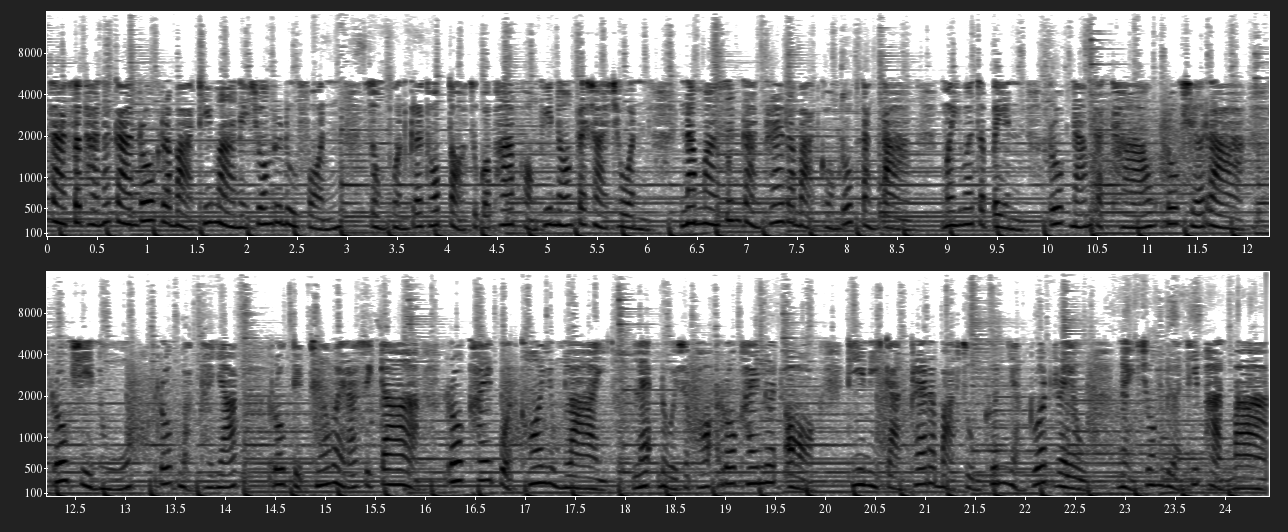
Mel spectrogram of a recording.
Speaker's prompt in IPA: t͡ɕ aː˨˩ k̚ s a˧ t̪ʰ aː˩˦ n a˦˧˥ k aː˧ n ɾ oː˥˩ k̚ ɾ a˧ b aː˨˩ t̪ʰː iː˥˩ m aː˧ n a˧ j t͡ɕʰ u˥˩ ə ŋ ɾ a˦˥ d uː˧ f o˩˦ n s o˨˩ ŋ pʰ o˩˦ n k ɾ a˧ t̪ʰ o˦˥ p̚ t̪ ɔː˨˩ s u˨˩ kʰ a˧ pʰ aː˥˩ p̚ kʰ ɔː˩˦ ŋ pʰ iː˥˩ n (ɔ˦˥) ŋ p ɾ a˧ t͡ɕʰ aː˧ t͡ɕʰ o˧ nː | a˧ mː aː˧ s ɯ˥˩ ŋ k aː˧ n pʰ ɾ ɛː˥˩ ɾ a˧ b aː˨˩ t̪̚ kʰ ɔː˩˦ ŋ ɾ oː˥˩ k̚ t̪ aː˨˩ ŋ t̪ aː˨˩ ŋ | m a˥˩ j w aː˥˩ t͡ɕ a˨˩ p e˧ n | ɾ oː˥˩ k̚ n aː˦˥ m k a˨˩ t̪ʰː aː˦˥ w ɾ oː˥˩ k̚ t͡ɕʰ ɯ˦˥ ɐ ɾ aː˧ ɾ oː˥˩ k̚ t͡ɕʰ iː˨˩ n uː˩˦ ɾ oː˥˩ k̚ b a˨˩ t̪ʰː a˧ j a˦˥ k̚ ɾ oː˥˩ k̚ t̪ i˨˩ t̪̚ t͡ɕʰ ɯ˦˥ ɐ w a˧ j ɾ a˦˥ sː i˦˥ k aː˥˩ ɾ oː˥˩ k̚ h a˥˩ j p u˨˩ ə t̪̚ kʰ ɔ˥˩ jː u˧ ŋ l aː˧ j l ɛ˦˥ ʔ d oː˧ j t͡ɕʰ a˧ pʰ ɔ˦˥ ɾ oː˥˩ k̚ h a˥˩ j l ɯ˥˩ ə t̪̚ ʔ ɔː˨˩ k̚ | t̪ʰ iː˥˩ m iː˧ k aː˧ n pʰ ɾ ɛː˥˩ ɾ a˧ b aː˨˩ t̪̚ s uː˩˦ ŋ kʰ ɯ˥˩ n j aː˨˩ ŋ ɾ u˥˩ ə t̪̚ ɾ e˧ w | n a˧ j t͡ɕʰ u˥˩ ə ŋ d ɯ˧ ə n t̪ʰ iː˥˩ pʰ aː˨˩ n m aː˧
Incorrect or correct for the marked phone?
incorrect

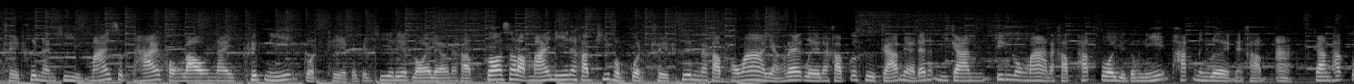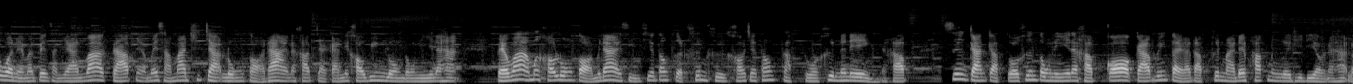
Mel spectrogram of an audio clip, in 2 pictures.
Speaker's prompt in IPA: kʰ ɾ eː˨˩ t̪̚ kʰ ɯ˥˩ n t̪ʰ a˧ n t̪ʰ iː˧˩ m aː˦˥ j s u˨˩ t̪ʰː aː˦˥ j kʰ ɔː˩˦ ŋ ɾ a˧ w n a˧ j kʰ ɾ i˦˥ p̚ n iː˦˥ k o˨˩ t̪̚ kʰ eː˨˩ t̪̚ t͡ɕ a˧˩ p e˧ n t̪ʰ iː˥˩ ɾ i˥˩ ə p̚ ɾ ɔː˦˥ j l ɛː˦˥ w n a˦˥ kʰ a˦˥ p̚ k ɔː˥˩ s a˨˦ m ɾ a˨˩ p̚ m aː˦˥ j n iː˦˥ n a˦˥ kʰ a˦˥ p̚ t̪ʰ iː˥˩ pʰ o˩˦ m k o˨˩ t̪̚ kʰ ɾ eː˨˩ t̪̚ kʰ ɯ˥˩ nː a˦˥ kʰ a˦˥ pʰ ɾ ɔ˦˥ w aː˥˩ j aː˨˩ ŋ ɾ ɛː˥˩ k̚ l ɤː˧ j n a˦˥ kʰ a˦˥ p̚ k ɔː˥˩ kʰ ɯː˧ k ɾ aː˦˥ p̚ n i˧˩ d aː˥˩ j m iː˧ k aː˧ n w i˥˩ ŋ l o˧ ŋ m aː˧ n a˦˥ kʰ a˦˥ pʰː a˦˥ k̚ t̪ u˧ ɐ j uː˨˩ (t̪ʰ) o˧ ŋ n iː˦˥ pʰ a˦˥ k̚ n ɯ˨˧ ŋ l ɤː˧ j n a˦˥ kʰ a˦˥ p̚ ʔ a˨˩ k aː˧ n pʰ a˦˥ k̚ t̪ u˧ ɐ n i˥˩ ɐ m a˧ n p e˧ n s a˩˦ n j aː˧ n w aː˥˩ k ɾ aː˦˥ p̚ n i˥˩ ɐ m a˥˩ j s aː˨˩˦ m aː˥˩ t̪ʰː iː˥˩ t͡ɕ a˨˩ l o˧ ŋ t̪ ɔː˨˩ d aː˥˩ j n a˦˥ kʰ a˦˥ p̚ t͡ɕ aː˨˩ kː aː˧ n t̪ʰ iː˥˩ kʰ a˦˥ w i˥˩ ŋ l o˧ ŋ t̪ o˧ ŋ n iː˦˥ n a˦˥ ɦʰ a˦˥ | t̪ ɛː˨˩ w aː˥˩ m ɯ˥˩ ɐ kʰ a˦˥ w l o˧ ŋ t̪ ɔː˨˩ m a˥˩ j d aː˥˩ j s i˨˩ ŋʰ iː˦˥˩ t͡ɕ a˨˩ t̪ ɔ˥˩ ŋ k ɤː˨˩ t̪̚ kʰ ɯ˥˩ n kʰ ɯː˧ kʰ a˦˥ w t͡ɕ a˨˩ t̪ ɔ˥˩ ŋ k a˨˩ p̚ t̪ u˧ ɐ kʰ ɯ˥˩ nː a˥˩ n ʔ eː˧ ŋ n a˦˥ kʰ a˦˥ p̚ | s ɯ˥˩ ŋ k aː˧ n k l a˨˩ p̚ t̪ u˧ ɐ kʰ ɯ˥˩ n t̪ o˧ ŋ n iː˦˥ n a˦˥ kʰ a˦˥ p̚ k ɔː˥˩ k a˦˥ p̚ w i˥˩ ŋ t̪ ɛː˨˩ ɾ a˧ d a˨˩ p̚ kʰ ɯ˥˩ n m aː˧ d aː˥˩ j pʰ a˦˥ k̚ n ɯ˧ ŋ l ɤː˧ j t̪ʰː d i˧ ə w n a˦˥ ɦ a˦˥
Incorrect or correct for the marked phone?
incorrect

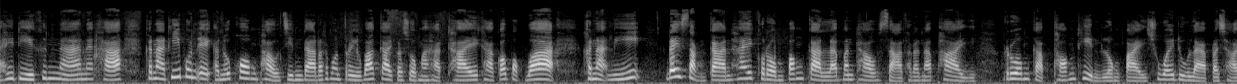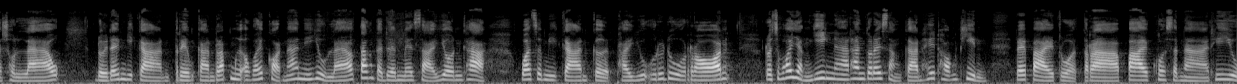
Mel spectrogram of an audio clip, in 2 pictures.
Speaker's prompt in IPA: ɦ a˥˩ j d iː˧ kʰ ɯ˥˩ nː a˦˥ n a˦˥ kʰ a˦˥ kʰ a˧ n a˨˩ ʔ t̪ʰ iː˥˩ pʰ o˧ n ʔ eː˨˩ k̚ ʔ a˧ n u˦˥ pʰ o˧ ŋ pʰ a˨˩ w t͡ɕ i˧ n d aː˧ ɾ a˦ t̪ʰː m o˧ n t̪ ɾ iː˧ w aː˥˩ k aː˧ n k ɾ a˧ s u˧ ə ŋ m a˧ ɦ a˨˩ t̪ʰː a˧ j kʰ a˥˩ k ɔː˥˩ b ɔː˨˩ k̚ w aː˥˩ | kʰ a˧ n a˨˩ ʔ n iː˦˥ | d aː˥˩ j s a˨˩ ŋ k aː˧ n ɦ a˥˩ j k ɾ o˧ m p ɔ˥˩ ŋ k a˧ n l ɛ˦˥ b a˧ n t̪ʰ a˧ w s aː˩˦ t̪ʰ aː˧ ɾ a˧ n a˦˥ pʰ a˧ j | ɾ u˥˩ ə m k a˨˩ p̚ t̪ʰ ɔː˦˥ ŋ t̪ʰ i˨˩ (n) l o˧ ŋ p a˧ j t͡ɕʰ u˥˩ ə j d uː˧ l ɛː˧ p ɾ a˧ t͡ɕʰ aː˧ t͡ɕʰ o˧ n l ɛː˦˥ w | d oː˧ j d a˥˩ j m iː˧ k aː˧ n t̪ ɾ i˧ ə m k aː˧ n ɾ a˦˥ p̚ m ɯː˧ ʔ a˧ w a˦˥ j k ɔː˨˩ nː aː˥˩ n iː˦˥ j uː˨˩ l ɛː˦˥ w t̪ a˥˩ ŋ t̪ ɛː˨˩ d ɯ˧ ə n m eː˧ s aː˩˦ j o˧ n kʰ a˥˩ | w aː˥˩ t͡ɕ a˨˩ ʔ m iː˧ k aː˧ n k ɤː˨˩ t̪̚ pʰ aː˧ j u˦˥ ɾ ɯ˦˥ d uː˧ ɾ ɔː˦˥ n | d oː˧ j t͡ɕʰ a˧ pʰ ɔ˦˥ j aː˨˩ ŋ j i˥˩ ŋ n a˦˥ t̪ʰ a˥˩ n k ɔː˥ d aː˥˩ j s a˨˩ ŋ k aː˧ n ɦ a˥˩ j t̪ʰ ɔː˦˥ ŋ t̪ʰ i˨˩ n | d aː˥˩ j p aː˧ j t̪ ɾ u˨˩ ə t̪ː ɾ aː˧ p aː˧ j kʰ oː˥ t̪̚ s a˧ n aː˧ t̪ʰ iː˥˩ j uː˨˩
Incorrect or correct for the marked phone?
correct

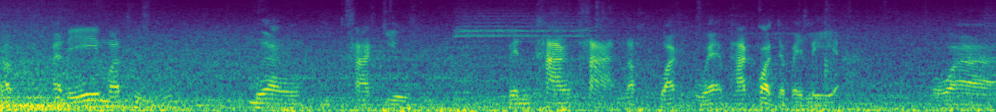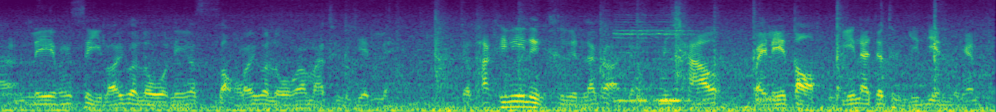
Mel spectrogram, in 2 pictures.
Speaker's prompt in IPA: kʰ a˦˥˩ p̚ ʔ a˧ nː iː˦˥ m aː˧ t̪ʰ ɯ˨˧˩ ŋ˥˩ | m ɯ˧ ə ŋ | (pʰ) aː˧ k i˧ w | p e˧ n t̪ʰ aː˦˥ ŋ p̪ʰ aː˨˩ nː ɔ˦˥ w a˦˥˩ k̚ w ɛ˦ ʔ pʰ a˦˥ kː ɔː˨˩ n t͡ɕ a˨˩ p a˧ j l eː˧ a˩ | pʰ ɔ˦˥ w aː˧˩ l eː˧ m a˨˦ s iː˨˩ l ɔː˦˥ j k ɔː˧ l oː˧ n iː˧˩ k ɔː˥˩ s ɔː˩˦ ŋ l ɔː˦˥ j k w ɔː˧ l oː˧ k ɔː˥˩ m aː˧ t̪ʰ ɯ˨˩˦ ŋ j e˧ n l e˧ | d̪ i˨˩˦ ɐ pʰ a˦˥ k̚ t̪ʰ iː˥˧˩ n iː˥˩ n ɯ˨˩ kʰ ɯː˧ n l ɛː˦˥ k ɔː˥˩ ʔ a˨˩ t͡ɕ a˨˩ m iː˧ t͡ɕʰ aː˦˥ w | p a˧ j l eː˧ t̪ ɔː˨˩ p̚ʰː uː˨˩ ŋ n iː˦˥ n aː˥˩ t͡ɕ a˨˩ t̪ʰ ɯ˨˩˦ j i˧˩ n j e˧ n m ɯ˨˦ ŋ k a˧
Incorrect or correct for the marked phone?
incorrect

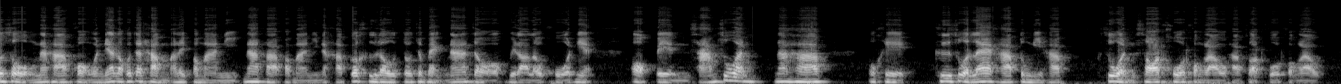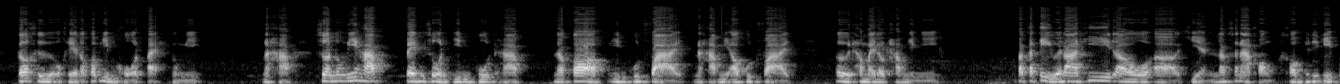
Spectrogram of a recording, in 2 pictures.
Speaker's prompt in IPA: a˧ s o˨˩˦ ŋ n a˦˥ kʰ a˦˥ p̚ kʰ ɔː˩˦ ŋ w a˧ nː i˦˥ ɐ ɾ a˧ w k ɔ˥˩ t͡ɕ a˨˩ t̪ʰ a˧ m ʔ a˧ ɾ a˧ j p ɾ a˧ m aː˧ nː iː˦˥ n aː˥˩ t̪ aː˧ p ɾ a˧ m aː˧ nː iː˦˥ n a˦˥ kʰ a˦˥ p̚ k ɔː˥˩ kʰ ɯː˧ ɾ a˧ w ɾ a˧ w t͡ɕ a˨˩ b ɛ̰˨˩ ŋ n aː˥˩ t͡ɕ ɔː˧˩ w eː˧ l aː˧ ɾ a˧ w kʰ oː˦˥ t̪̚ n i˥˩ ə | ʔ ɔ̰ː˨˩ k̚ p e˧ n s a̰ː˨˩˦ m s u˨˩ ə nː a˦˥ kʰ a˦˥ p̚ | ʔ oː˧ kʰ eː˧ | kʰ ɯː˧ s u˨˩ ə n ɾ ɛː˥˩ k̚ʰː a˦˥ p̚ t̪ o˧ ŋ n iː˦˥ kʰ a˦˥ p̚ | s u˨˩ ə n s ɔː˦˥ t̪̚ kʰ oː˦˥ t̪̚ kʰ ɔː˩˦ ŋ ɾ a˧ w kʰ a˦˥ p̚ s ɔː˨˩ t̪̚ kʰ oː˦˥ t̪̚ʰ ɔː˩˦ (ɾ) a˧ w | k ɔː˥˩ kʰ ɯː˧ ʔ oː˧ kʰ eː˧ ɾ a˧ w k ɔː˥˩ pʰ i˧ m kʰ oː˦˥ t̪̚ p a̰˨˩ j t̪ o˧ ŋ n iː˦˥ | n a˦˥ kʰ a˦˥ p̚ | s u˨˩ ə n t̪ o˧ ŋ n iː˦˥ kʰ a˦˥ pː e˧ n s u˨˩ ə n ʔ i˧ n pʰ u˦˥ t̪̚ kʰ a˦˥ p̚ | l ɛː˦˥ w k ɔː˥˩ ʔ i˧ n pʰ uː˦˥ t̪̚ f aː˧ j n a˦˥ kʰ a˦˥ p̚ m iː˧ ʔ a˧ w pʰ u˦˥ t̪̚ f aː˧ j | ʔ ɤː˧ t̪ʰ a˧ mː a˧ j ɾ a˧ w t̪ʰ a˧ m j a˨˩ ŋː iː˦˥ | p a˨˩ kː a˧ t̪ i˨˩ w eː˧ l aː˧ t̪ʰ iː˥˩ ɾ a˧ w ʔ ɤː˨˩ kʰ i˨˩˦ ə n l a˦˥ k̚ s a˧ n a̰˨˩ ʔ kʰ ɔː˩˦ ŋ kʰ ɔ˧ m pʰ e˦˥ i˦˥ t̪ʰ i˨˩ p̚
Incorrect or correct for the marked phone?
correct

